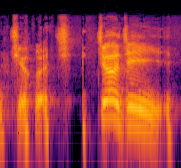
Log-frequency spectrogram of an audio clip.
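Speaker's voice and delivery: laughing through the words in a high voice; real laughing tease. Real, not acted. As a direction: giggle out the name teasingly. Teasing the name.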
